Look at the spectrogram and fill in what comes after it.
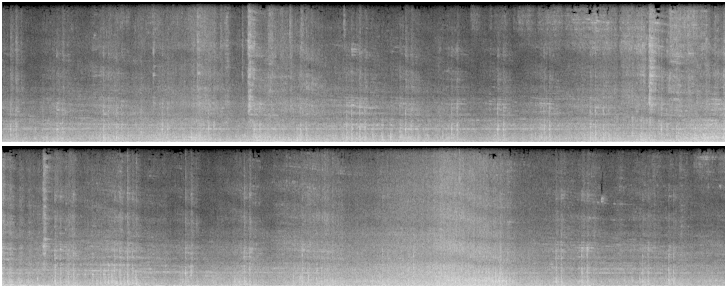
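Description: Double-stack container well cars and autorack cars of a freight train rolling past: a steady rumble of steel wheels on rail with scattered clicks over the rail joints and a faint, thin, steady wheel squeal. It swells briefly louder near the end.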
